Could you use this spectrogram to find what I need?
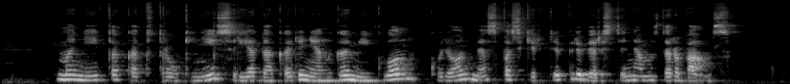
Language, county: Lithuanian, Alytus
